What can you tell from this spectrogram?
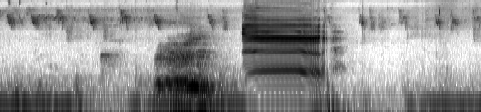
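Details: A pet cow in an Indian village, called by her owner, gives a long, loud, harmonic moo that rises then drops away after a lower grunting lead-in.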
